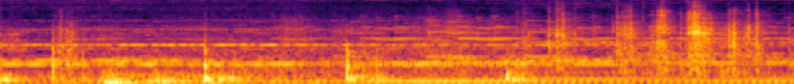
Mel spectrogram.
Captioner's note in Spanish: pasos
